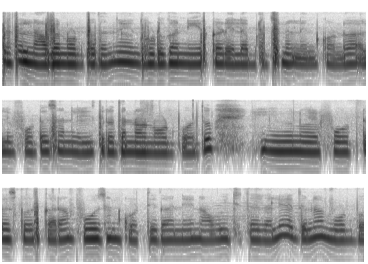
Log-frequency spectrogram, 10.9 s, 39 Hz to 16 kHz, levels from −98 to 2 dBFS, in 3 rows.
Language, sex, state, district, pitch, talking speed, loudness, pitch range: Kannada, female, Karnataka, Mysore, 195 Hz, 105 wpm, -23 LUFS, 190-205 Hz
